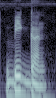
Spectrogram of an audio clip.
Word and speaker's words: বিজ্ঞান: পরবর্তী গ লোভ পেয়েছে বিজ্ঞান বিজ্ঞান অজ্ঞান অজ্ঞান বিজ্ঞান বা অজ্ঞান নয় একটি অতিরিক্ত জফলা এর সঙ্গে উচ্চারণ করছি জ্ঞান বিজ্ঞান অজ্ঞান এরকম তাহলে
